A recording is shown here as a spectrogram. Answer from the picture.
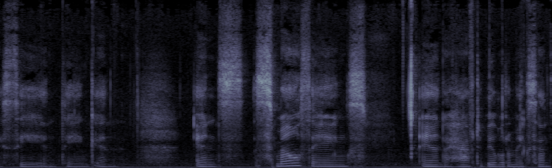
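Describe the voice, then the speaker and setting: A woman's voice with audible room echo. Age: 40s. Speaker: mother vlogger. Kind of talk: gratitude monologue. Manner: halting.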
